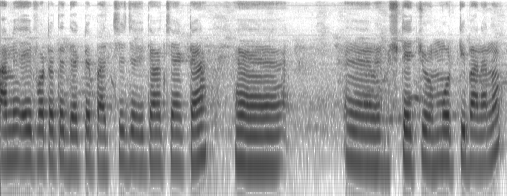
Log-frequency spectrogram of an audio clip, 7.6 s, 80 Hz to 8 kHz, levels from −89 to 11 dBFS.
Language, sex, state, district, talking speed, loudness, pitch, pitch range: Bengali, male, Tripura, Unakoti, 100 wpm, -17 LUFS, 180 Hz, 170-185 Hz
